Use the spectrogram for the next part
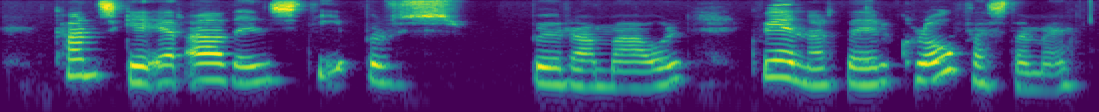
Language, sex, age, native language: Icelandic, female, 11, German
